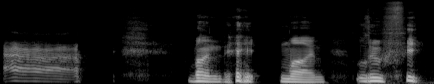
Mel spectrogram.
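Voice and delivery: hammed-up lovestruck moan of his name; lovesick pained cry. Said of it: "saying Luffy's name a little bit ... in pain".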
